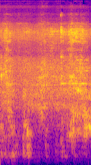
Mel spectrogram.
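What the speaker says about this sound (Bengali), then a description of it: "একটুখানি নেড়ে চেড়ে নিচ্ছি" Marinated meat being stirred in a pan, with a spatula scraping and clattering against the metal over a soft sizzle, continuous and fairly close for a short stretch.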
